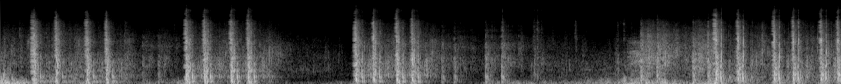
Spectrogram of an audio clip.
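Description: Rapid pistol gunfire from a Glock at an outdoor shooting match, loud close bursts of quick shots in several strings separated by short pauses.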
